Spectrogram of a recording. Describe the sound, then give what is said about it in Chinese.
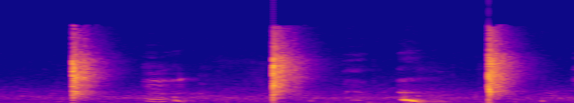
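Three loud, sharp whip lashes crack at slow, even intervals, each ringing briefly, with faint strained vocal sounds like groans between strikes, as soldiers whip Jesus, stripped and tied to a pillar, on the governor's order. “士兵们，剥下他衣服，绑在柱子上，开始用鞭子狠狠地打。”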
